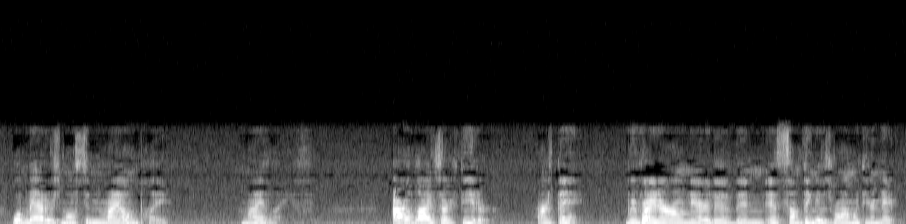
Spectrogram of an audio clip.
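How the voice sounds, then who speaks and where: A woman performing a dramatic monologue as a wronged, resolute woman, earnest and emotional, in short emphatic phrases with pauses. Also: mid-range voice, husky, rough recording. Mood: earnest yearning. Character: upset, resolute woman freeing herself from a negative life.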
